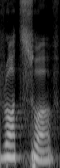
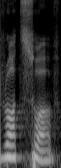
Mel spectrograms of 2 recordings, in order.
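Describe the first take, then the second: First: The name is said with its Polish pronunciation. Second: The same.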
